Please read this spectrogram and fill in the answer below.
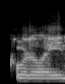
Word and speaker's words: Coeur d'Alene: Yes, I was born in Coeur d'Alene, Idaho, and it's spelled really funny, but Coeur d'Alene it's in the Panhandle, it's in the north, so we don't grow any potatoes or anything.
